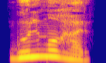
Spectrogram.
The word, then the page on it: ಗುಲ್ಮಹರ್: gulmahar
